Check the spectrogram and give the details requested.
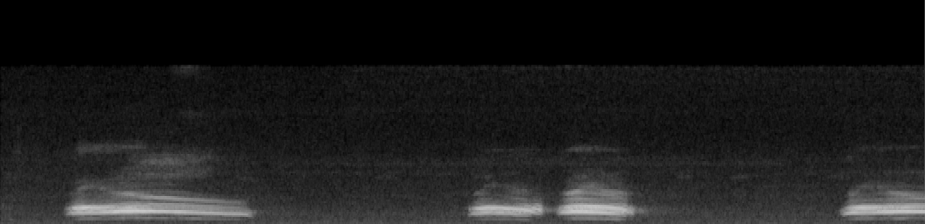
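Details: Hoarse calls of a Large-billed Crow: a long, drawn-out rasping caw lasting over a second, then a quick pair of shorter harsh caws, and a final caw starting after a gap. Faint background hiss.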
